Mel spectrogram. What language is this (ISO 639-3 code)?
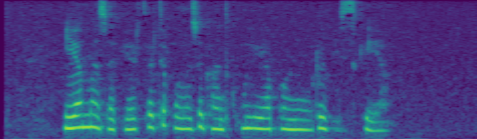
kat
